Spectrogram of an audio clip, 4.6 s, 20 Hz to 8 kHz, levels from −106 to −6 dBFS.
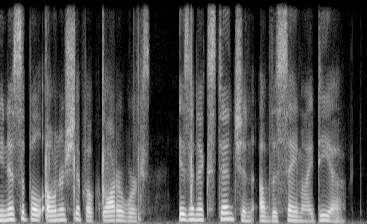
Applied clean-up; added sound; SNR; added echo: neural diffusion model UNIVERSE++.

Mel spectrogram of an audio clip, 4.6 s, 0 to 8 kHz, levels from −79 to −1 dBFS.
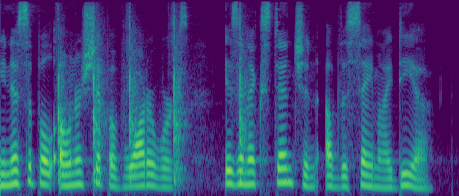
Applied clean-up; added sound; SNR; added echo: none; Domestic sounds, home sounds; 10 dB; none.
